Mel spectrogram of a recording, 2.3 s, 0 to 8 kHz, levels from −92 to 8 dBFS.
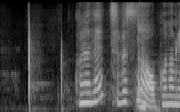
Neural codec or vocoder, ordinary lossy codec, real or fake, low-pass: codec, 16 kHz, 2 kbps, X-Codec, HuBERT features, trained on general audio; AAC, 32 kbps; fake; 7.2 kHz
